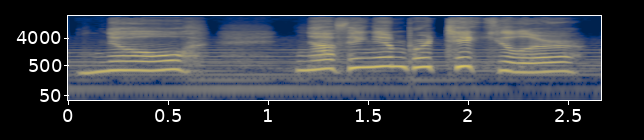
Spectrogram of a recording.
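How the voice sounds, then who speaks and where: A woman voicing a tiny, excitable childlike fairy companion in a video game, squeaky and perky with exaggerated delivery. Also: unhurried, soft background music. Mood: matter-of-fact. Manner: perky, exaggerated, speaks of herself in third person. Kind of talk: animated game character acting.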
